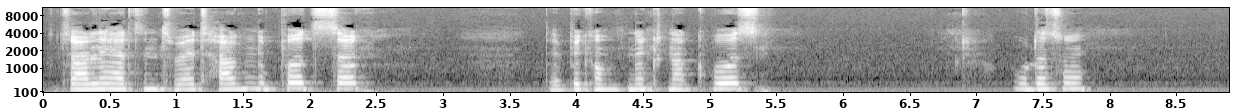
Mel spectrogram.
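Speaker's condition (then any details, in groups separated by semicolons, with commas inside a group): Spasticity from birth; multiple sclerosis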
